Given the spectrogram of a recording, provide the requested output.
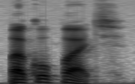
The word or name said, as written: pokupat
